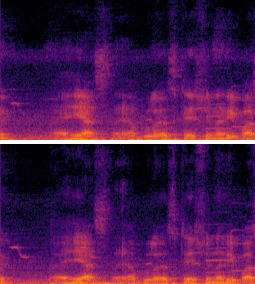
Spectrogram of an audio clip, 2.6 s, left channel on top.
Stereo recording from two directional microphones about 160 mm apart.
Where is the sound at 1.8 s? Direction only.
40° right (ahead or behind).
